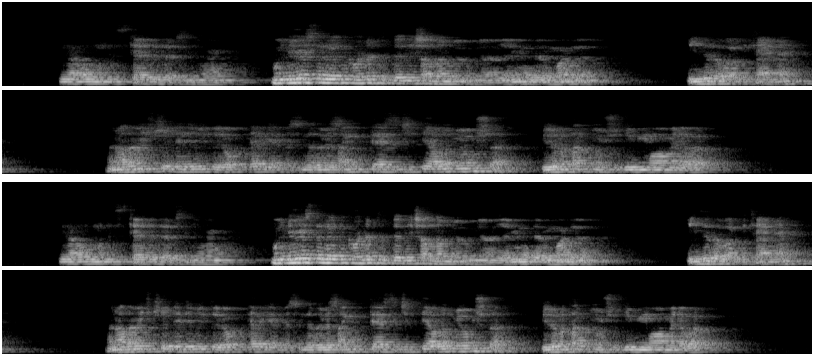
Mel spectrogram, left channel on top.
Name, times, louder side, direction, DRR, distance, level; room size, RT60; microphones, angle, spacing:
voice 1, 0.6-2.2 2.7-5.8 6.8-7.9 9.1-13.1 13.5-15.1, right 1 dB, 85° right, -4 dB, 2.2 m, -22 dB
9.3 x 3.2 x 3.4 m, 0.82 s
head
